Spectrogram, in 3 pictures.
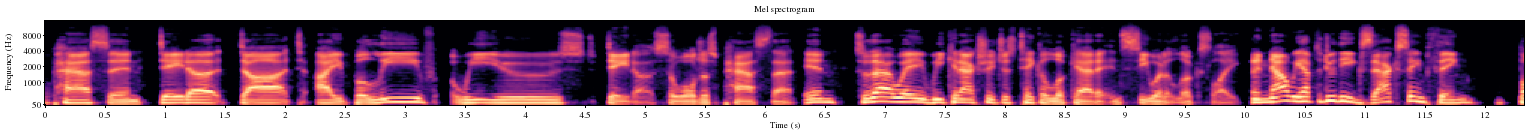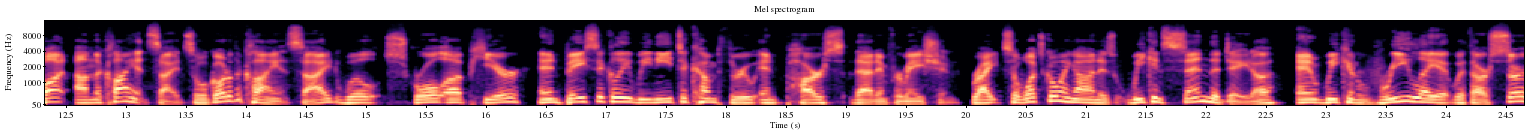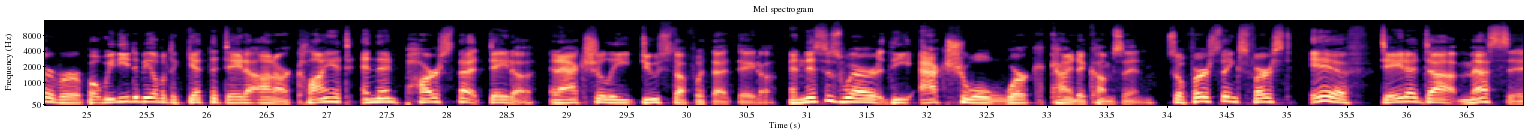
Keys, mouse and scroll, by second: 2.0-2.7 typing, 3.0 click, 4.6 click, 5.1 ctrl+c, 6.3 click, 6.7 ctrl+v, 7.8 click, 8.4 ctrl+s, 10.0 click, 10.0 scroll up 5, 13.4 click, 14.6-15.7 scroll, 15.7-16.4 scroll, 17.4 click, 18.0 Return, 18.1 Return, 18.3 BackSpace, 20.5 Return, 28.2 click, 28.9-29.9 scroll down 7, 31.9 click, 32.6 scroll, 34.6-36.9 typing, 36.2 click.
